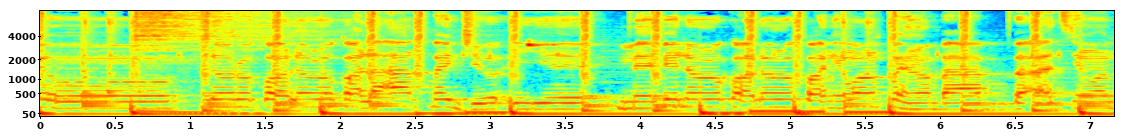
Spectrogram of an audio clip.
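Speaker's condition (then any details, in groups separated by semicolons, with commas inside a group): No condition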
